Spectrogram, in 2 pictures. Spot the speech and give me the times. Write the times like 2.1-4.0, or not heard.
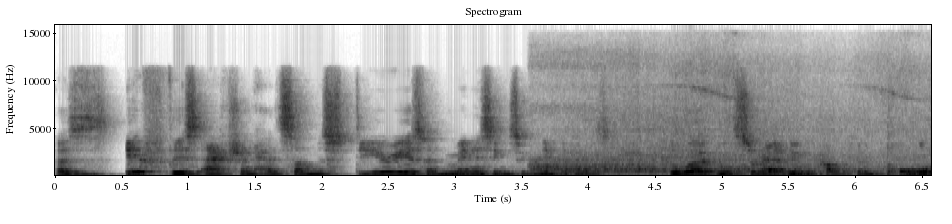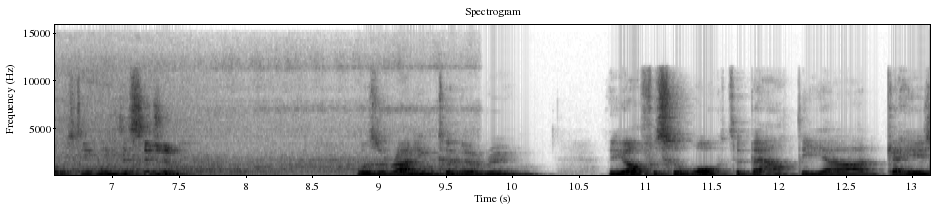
0.0-7.6, 8.8-13.1.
